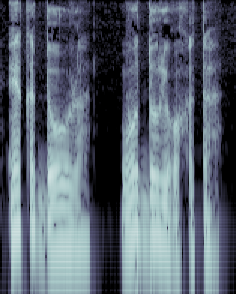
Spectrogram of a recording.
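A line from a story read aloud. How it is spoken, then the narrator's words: Smirking grumble. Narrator (Russian): Четыхер усмехнулся и проворчал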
